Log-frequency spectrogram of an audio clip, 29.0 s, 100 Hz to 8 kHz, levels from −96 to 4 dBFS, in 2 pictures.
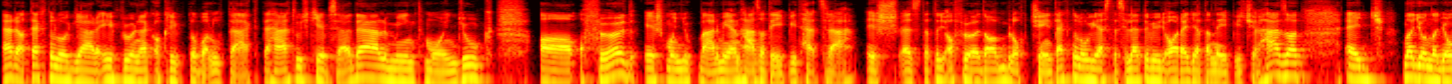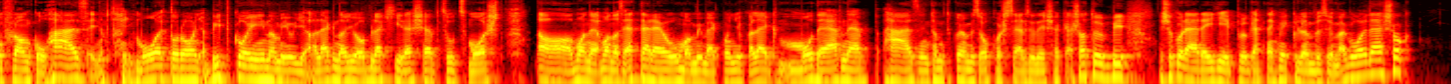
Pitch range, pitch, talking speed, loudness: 105-120 Hz, 110 Hz, 165 wpm, -25 LUFS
